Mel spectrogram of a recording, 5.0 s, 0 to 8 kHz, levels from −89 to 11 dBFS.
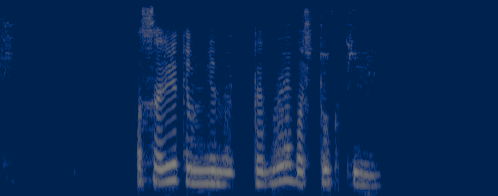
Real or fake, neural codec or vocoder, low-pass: fake; codec, 44.1 kHz, 1.7 kbps, Pupu-Codec; 7.2 kHz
